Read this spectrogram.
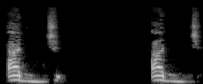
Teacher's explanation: যেমন আমরা যখন এই হরফগুলোতে সাকিন থাকে, যেমন আজ, আজ, আমরা আওয়াজটাকে বন্ধ করে ফেলি সাথে সাথে, আজ বলার সময় আজ আওয়াজটা বন্ধ হয়ে যায়। তারপরে একটা জ সাউন্ডটা কলকলার কারণে আরেকটু রিফ্লেক্ট হয়, আজ। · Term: শাদীদার হরফ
